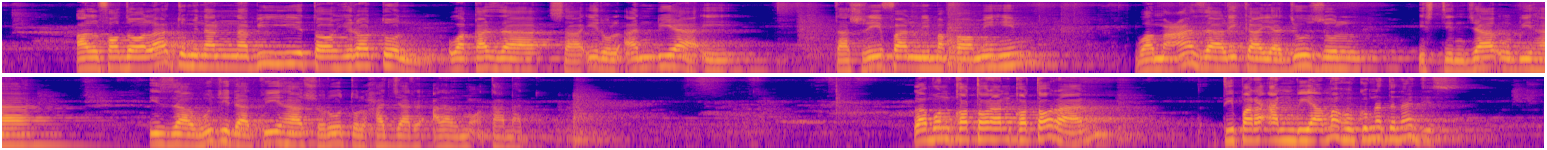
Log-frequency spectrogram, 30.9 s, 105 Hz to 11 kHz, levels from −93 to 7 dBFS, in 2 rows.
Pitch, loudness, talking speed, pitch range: 150 Hz, -19 LUFS, 60 wpm, 130-175 Hz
